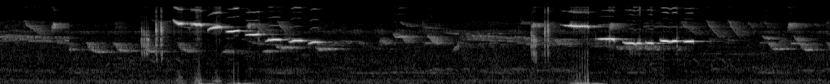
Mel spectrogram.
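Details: Oriental magpie-robin challenging a rival: soft chattering and twittering, then two loud cascades of whistled notes falling in pitch, each lasting over a second.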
